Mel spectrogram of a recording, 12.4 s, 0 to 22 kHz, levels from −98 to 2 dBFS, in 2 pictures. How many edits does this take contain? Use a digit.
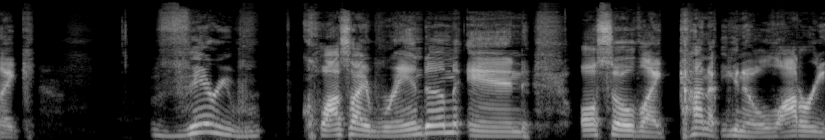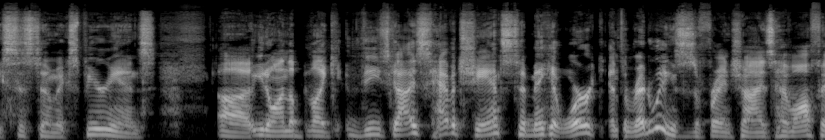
4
